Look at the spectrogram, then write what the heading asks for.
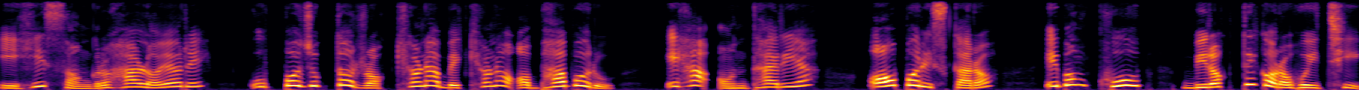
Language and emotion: Odia, disgusted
